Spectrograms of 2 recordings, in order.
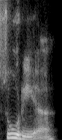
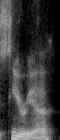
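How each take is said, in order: First: The name is said with an Arabic pronunciation. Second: The name is said with an American pronunciation. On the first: "in Arabic it's pronounced as Surya" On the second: "Americans say Syria"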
